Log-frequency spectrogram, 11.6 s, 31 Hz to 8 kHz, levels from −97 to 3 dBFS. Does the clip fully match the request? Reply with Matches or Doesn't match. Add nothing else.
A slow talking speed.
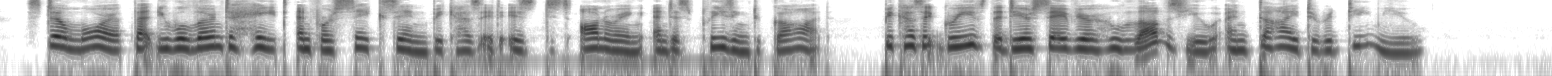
Doesn't match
